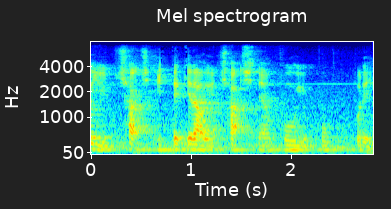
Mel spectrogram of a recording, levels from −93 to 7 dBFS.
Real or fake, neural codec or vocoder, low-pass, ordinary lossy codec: real; none; 7.2 kHz; AAC, 48 kbps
